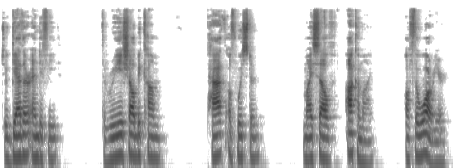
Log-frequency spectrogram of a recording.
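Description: A mysterious, solemn voice from a vision, as a man puts it on. It speaks very slowly in broken fragments. It is done as a figure in a read-aloud adventure book. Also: mid-range voice, little pitch movement, close to an everyday voice.

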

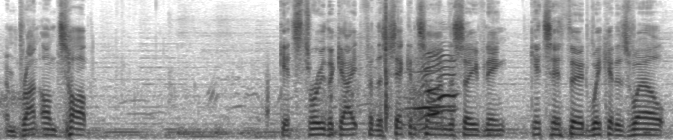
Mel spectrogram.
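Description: A man's voice: medium pitch, level tone, normal speed, over music. Male cricket commentator calling live play.

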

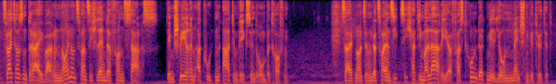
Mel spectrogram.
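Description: A man narrating a scripted documentary in a dramatic, ominous and measured way. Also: lowish voice, animated. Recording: music under the voice. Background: prominent background music.

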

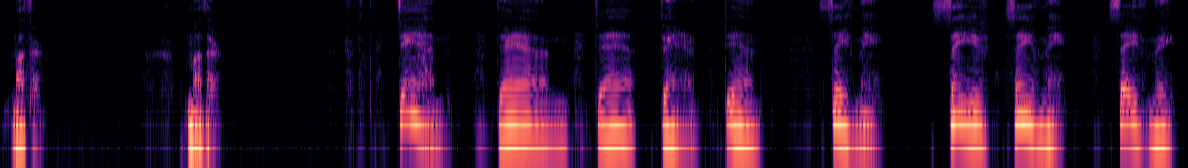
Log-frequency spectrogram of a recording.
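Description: A man's voice: medium pitch, very animated, extremely slow, pauses often, darkish tone, husky, no echo, heavily acted. A terrified, raving madman. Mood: desperate pleading. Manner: feverish, repetitive, broken phrases. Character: terror-stricken man raving in madness about cosmic horrors.

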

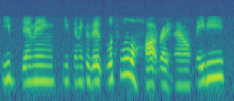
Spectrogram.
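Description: A woman's voice: fairly high pitch, normal speed, a bit bright. A woman in her twenties chatting casually on a film set through a dull radio intercom headset. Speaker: filmmaker. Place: dim room indoors. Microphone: headset intercom mic.

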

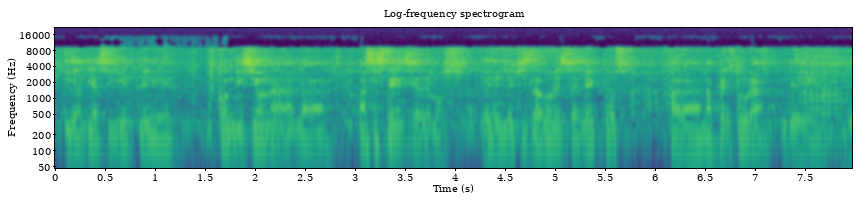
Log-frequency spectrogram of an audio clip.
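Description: Mexican radio reporter, stumbling and restarting, echoey press room. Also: male voice, mid-range voice. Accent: Mexican Spanish. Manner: halting, with many restarts and fillers. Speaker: radio reporter asking a question. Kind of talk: press conference question. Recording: echoey hall with background noise.

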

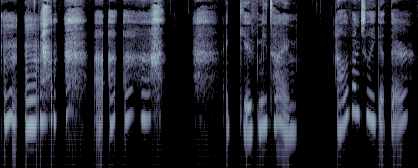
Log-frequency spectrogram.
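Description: A young woman voicing a teasing female vampire lover in an ASMR roleplay, whispering softly close to the microphone. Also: sits high, extremely slow, pauses often, no room sound, exaggerated voice. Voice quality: breathy whisper with vocal fry.

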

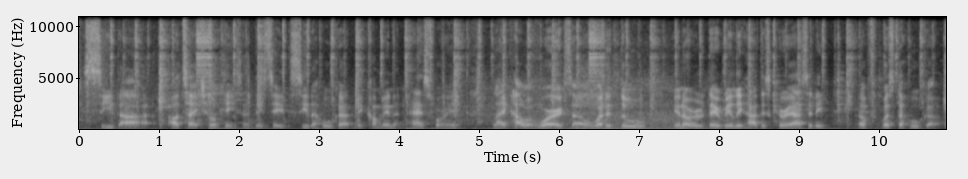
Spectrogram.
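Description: Low-voiced young man in a small shop. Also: flat delivery, moderate pace, music in the background. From Lebanon. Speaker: hookah shop owner. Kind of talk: documentary interview.

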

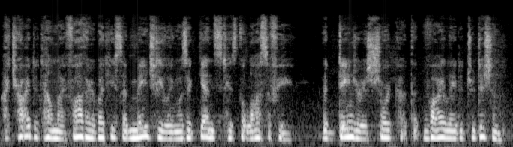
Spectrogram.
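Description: An actress playing a composed Valkyrie warrior in a video game, telling her story in a husky, measured, reflective voice. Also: lowish voice, steady tone, dark tone, poor audio. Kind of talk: dramatic game narration.

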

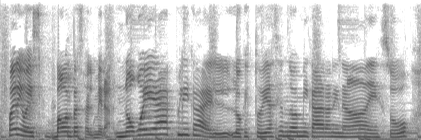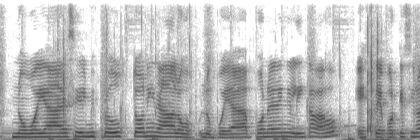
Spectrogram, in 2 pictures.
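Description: A woman's voice: mid-range voice, fairly bright tone. A woman in her twenties from Puerto Rico, with a Puerto Rican accent, telling personal stories in casual, slangy talk mixed with English words. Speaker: vlogger. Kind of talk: casual chat, personal storytelling. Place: living room at home.

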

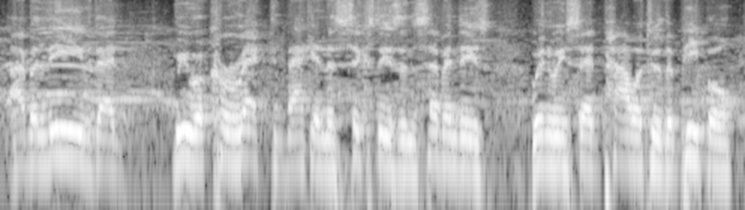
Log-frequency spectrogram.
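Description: A man in his sixties speaking deliberately and emphatically at an outdoor rally through a handheld microphone. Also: medium pitch, steady tone. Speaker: activist speaker. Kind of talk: rally speech. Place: outdoor city street stage.

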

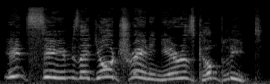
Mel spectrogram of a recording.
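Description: Brief: old alien guardian man acting, very high, formal, polite, uneasy, cartoon parody. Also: animated, unhurried, a bit bright, exaggerated voice. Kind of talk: anime parody dub acting.

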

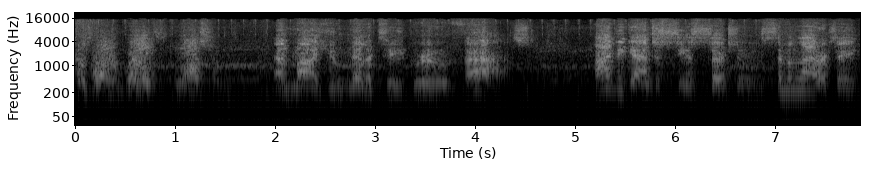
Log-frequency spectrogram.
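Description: Game villain: grandiose corporate zealot, theatrical and self-important, slow delivery with big swings in pitch. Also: male voice, big pitch swings, very noisy. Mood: smug, self-mythologizing. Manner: pompous, theatrical, oratorical pauses. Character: pompous, grandiose corporate zealot, smug would-be heir. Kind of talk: video game villain speech.

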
